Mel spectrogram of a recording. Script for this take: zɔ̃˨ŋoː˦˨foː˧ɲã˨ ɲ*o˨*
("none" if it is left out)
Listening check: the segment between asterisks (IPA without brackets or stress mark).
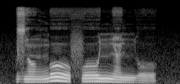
o˨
